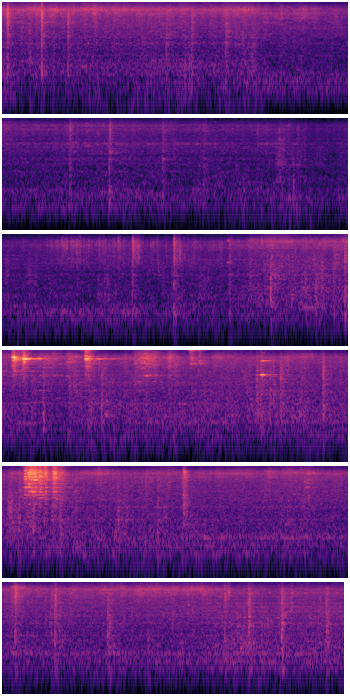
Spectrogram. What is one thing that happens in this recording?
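A steam locomotive chuffs ahead of the train.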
